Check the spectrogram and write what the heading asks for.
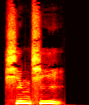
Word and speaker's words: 星期: This is pronounced with 2 high-level tones. – 请说。 – Weeks. – 星期。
